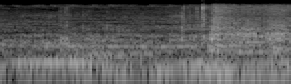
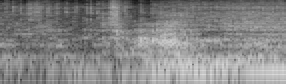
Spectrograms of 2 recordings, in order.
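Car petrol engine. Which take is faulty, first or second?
second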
